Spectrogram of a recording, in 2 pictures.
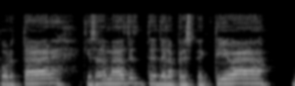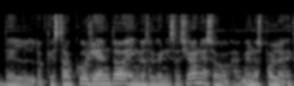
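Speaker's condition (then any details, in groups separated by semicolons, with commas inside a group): No condition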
